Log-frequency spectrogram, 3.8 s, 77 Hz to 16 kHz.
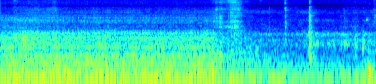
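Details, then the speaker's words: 2004 Mercedes Sprinter diesel with the seatbelt unbuckled: steady idle chug cuts out about two seconds after the brake is pressed, leaving faint clicks. Owner traced the fault to seatbelt wiring or the SRS system; buckling in makes the van run normally. "And it completely died. Just pausing also to say I'm not doing anything off camera unless noted."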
